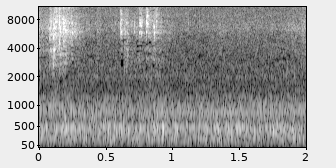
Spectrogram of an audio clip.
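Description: Faint chewing of a candy chocolate rock, with a few soft crackles in the first second, over a steady electrical hum.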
